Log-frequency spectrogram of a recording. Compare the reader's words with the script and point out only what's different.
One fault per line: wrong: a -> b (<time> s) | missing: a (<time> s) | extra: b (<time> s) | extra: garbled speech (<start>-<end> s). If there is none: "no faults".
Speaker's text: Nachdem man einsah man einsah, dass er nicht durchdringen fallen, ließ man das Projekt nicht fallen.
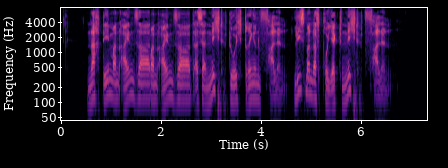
no faults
